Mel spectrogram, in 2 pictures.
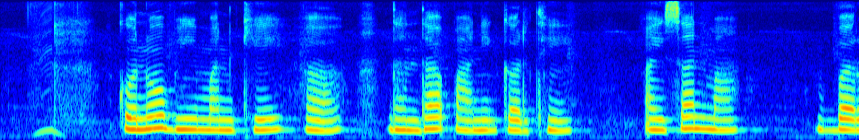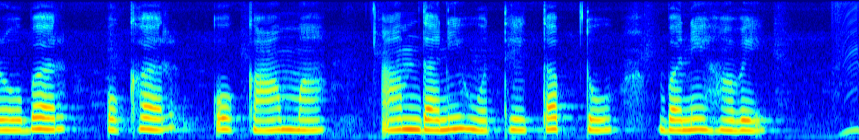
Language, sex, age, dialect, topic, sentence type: Chhattisgarhi, female, 18-24, Eastern, banking, statement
